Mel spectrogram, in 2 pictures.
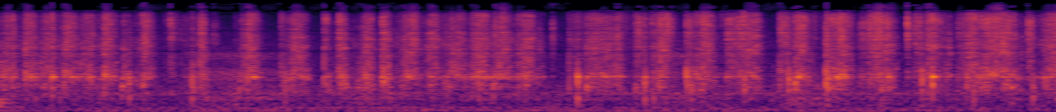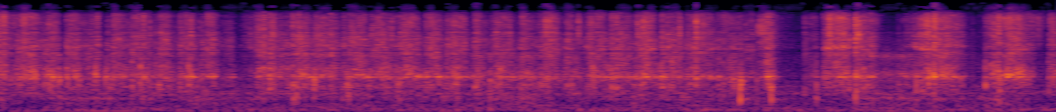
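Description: A tool scrapes the walls of a mixing cup while casting resin is stirred, giving quick, continuous rasping strokes in a busy rhythm for several seconds, close and fairly loud.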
